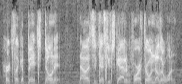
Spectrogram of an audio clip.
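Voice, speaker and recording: A man's voice: on the low side, fairly quick, sharp tone, faint music behind. A man voicing a fierce, tough old grandmother who speaks bluntly in coarse rural speech. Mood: threatening.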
